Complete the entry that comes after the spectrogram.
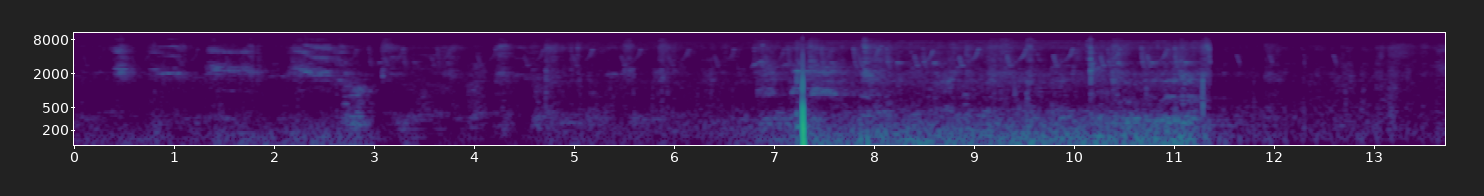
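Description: Faint birds chirping in short, repeated calls. About halfway through, a single sharp click is followed by a low rumble that stops suddenly a few seconds later.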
